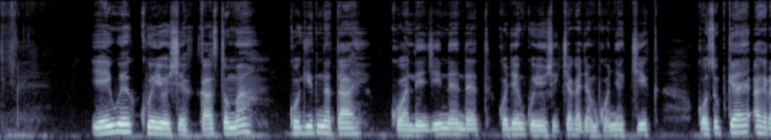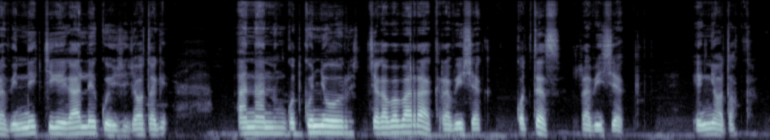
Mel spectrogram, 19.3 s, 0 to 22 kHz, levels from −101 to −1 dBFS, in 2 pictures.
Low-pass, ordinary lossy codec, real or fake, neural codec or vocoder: none; none; real; none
